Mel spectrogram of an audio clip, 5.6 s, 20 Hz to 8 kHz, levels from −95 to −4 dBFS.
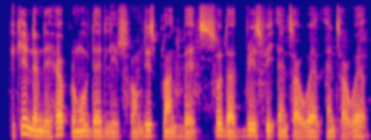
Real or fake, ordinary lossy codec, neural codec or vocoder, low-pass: real; none; none; 7.2 kHz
